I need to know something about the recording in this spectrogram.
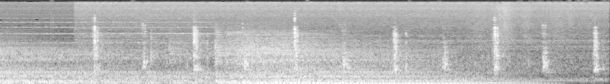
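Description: Film soundtrack with a clock-like ticking, about two ticks a second, starting about a second in. Under it a deep, low drone fades away near the end.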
